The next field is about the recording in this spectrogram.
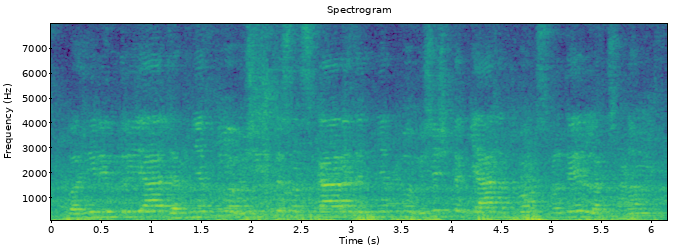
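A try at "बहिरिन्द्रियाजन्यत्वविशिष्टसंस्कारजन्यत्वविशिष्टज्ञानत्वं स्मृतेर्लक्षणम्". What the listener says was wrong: क्या है फिर से पढ़ो, धीरे धीरे पढ़ो, इतना भागो मत।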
